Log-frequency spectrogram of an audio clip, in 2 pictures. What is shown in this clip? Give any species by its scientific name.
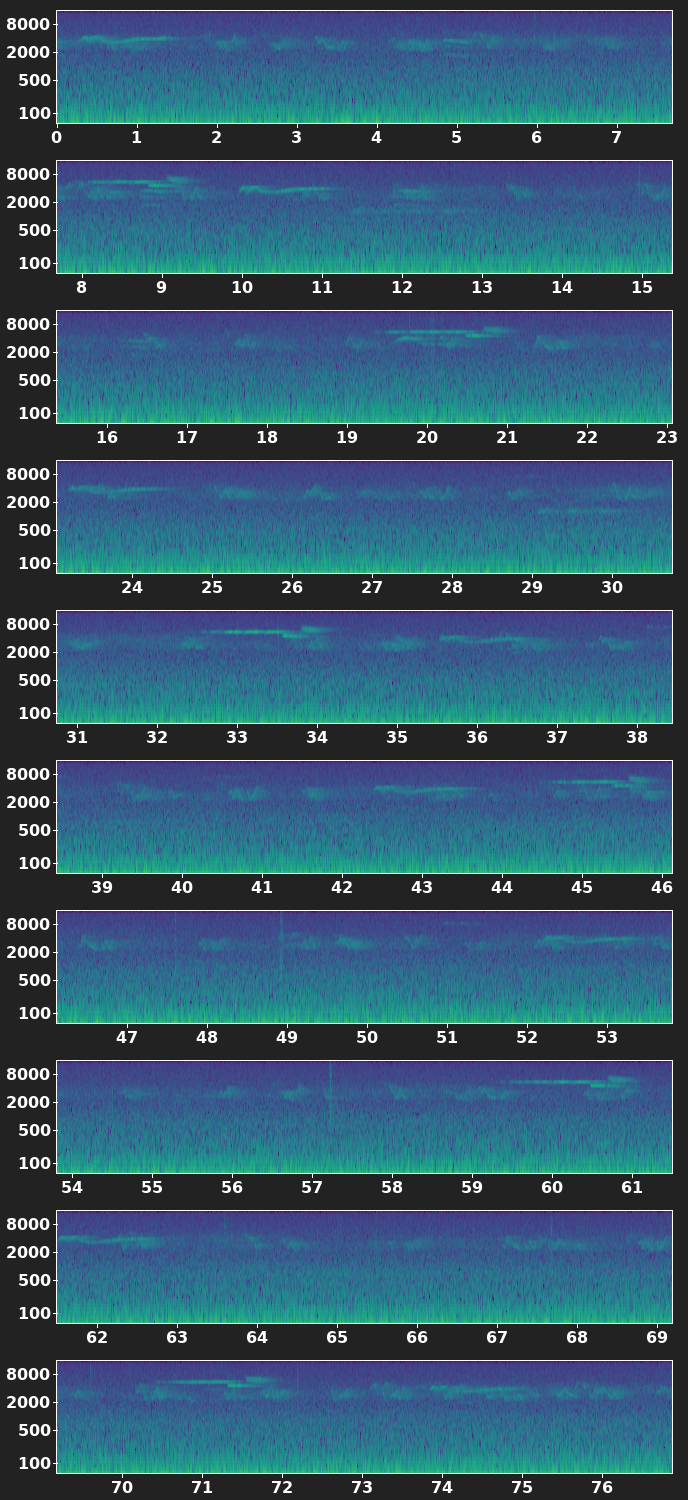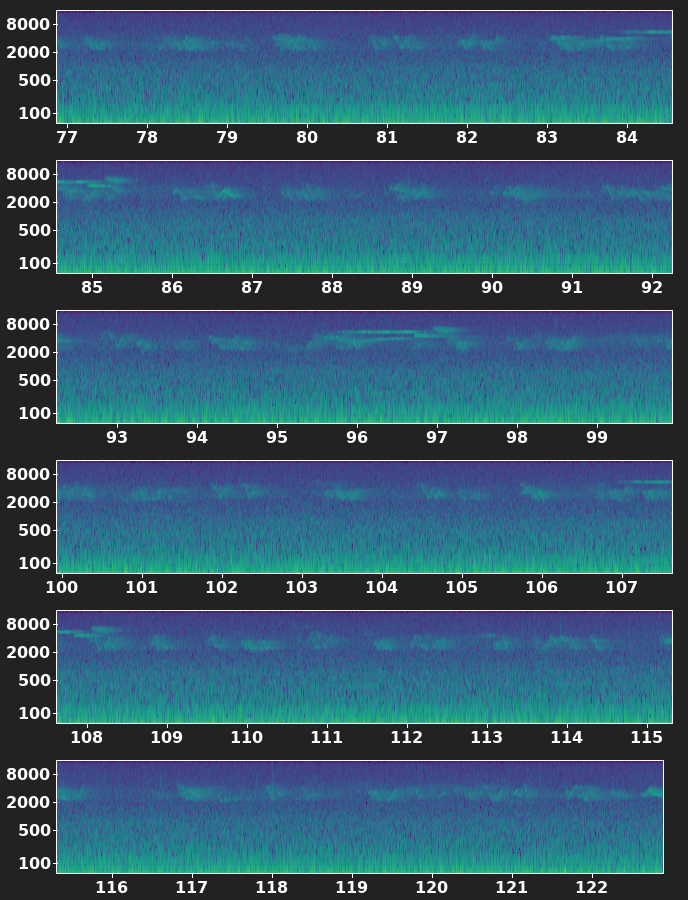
Vireo olivaceus, Contopus virens, Cyanocitta cristata, Setophaga virens, Corvus brachyrhynchos, Poecile atricapillus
